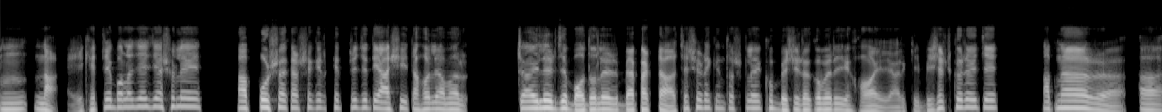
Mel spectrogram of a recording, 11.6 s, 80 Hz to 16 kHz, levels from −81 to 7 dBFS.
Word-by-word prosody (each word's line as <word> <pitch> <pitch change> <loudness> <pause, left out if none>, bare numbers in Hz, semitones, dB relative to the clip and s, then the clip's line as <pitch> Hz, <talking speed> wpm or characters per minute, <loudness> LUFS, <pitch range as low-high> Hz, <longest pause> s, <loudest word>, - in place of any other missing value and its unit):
উম 155 0 0 0.3
না, 140 - +4 0.3
এক্ষেত্রে 150 - -4
বলা 210 0 0
যায় 220 0 0
যে, 220 - -1
আসলে 230 +1 -2 0.6
আ - - +7
পোশাক-আশাকের 195 -1 0
ক্ষেত্রে 195 +1 -7
যদি 195 -1 -2
আসি, 190 - -3
তাহলে 160 +2 0
আমার 155 -1 +1 0.5
স্টাইলের 185 +1 +5
যে 185 - +7
বদলের 155 +3 +5
ব্যাপারটা 145 0 +3
আছে, 115 +10 -5
সেটা 200 -2 -2
কিন্তু 180 -1 -8
আসলে 185 +2 -4
খুব 185 -2 -3
বেশি 150 +3 0
রকমেরই 150 0 +1
হয় 115 0 0
আরকি। 105 +4 -10
বিশেষ 175 +7 -1
করে 205 0 +1
ওইযে, 200 0 0 0.6
আপনার 190 +1 +4 0.6
আ - - +1
180 Hz, 165 wpm, -21 LUFS, 150-195 Hz, 0.6 s, আ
